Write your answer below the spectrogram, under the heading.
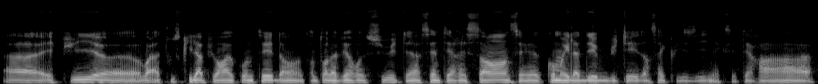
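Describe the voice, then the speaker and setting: A man hosts a casual podcast in a low voice with a gravelly creak. The sound is dry and close, and his phrasing is halting and hesitant. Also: completely flat delivery, dark tone, no echo. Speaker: podcast host.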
